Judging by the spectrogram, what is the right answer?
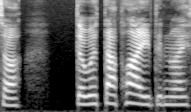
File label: "plaid", Welsh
